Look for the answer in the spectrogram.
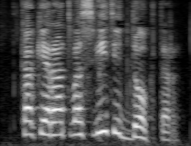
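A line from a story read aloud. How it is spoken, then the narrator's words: Shouting while running up. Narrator (Russian): закричал тот, подбегая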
